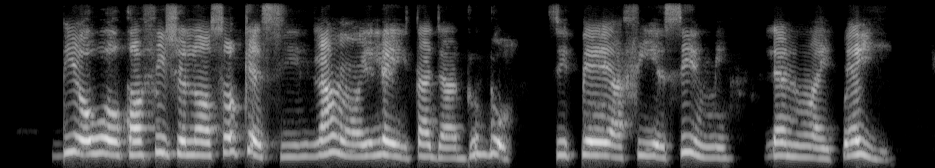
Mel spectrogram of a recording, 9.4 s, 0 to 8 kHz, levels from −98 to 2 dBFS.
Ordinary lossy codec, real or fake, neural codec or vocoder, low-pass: none; fake; codec, 32 kHz, 1.9 kbps, SNAC; 7.2 kHz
